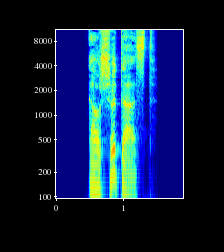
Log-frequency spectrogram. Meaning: second-person singular present of erschüttern
- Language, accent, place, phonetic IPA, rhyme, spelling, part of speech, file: German, Germany, Berlin, [ɛɐ̯ˈʃʏtɐst], -ʏtɐst, erschütterst, verb, De-erschütterst.ogg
